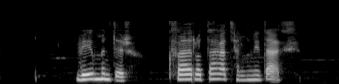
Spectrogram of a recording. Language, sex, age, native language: Icelandic, female, 30-39, Icelandic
